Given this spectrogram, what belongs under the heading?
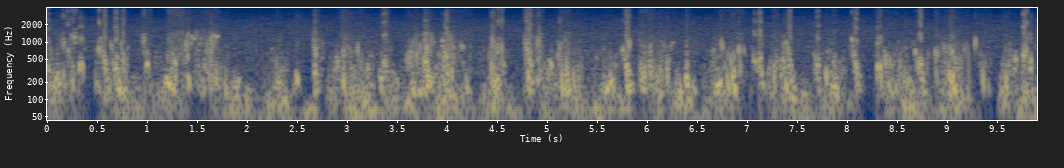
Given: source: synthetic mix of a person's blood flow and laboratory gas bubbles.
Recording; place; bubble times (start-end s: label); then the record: Doppler ultrasound of blood flow; precordium
0.00-0.06 s: bubbles
0.11-0.39 s: bubbles
0.47-0.83 s: bubbles
0.93-1.04 s: bubbles
1.19-1.82 s: bubbles
2.27-2.36 s: bubbles
2.46-2.55 s: bubbles
2.63-2.80 s: bubbles
2.88-3.27 s: bubbles
3.30-3.44 s: bubbles
3.56-4.26 s: bubbles
4.41-4.58 s: bubbles
4.75-4.96 s: bubbles
5.08-5.35 s: bubbles
5.72-6.29 s: bubbles
6.35-6.50 s: bubbles
6.70-7.00 s: bubbles
7.03-7.21 s: bubbles
7.24-7.50 s: bubbles
7.65-7.91 s: bubbles
8.02-8.17 s: bubbles
8.27-8.61 s: bubbles
8.64-8.81 s: bubbles
8.85-9.45 s: bubbles
9.55-9.64 s: bubbles
9.71-9.88 s: bubbles
From the record:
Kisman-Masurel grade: 343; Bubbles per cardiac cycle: rolling drumbeat, 9 or more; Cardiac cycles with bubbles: 100%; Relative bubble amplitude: loud (0.450 to 0.775); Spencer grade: 3 (all of the cardiac periods contain showers or single bubble signals, but not dominating or overriding the cardiac motion signals); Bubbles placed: anywhere in the cardiac cycle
